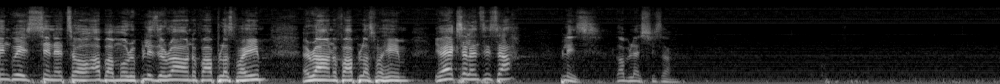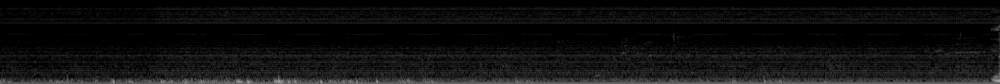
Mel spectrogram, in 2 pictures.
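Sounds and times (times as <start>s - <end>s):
low electrical hum: 0.0s - 20.0s
faint low thuds: 8.2s - 15.4s.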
